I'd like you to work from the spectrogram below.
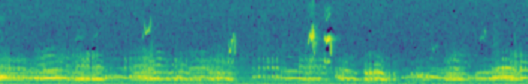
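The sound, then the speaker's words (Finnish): A large flock of common cranes on autumn migration, gathered on the Söderfjärden fields near Vaasa, Finland, calling continuously, many overlapping trumpeting and honking voices layered into a steady chorus with no talking. “Viikon luontoääni: Kurki”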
